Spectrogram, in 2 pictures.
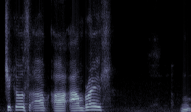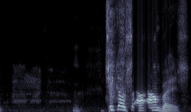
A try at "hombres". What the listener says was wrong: You can't. There's no A in the word hombres. Hombres. You cannot say hombres. Hombres. Hombres.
